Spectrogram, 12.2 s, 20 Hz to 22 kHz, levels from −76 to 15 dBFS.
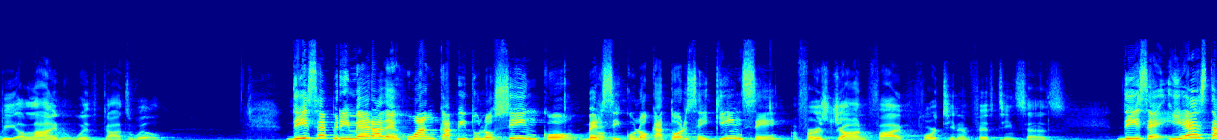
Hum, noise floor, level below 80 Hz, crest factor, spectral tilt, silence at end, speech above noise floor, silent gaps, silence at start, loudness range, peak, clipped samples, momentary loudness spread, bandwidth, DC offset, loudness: none; -51 dBFS; -44 dBFS; 18 dB; -3.5 dB/octave; 0 s; 34 dB; none; 0 s; 8 LU; 0 dBFS; under 0.1%; 16 LU; 16 kHz; under 0.1%; -16 LUFS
